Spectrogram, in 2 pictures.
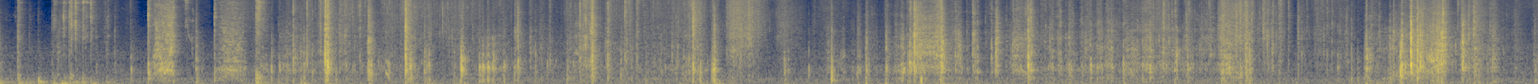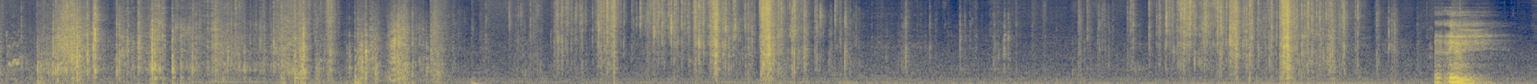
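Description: Plastic wrapping being torn and crinkled by hand as a sealed box of trading cards and its card packs are opened, in irregular crackling bursts.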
